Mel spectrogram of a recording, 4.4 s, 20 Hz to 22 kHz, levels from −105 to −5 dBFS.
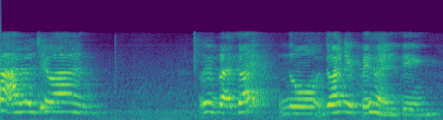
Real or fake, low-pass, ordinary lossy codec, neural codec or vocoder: fake; 7.2 kHz; none; codec, 44.1 kHz, 7.8 kbps, Pupu-Codec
